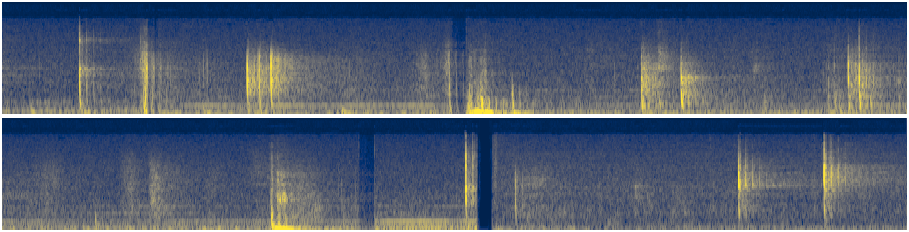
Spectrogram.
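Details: Compilation of neck and back joint cracking: scattered sharp pops and clicks at irregular intervals over a low room hum.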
